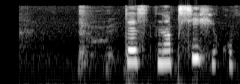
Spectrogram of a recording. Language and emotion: Russian, neutral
